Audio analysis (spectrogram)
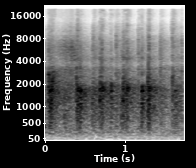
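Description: Audience applause for a comedian at a French-language show, a short burst of quick, uneven clapping from a modest crowd, fairly close and steady throughout.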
